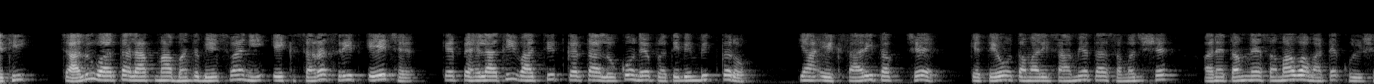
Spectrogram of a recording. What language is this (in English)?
Gujarati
